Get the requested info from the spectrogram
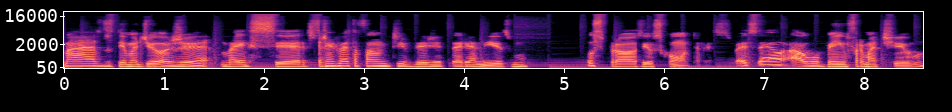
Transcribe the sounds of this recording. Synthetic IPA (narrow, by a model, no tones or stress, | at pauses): mɐzd̪ʊt̪ẽmɐd͡ʒɪoʒɪvajseɾaʒẽnt͡ʃɪvajst̪afalɐ̃nd̪ʊd͡ʒɪveʒet̪aɾiɐnizmʊ | ʊspɾɔziʊskõnt̪ɾɐsva̰jseɾa̰wɡʊbẽj̃ĩfoɾmat͡ʃivʊ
